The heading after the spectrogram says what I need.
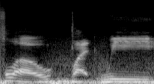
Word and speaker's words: FLOA: The FLOA protocol is what we've created, and that stands for fasting like our ancestors, spelled FLOA, pronounced flow, and there's many pieces to it, right?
